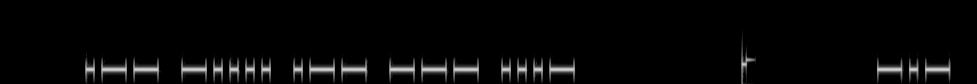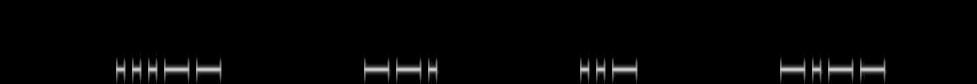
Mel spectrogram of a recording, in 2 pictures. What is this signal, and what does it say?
Morse code, heard as a keyed tone, about 15 wpm, spaced as for 8 wpm, 700 Hz. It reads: W6WOV K3GUY
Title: USA Call Signs - 5 Characters - 6x Character Spacing - 15wpm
